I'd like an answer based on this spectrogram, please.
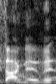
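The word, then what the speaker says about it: Wagner: whereas we would give it at least two syllables oh so that was her tip so it's that generosity of vow yeah um Vagner Vagner go on no no Vagner the Wales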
